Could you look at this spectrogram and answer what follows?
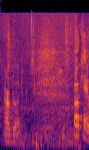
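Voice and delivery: ordinary delivery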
